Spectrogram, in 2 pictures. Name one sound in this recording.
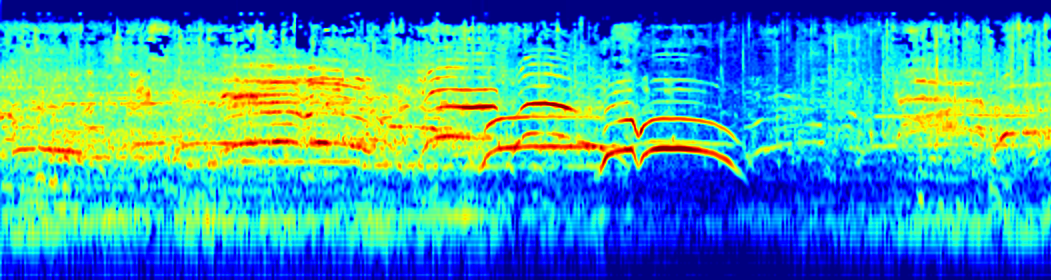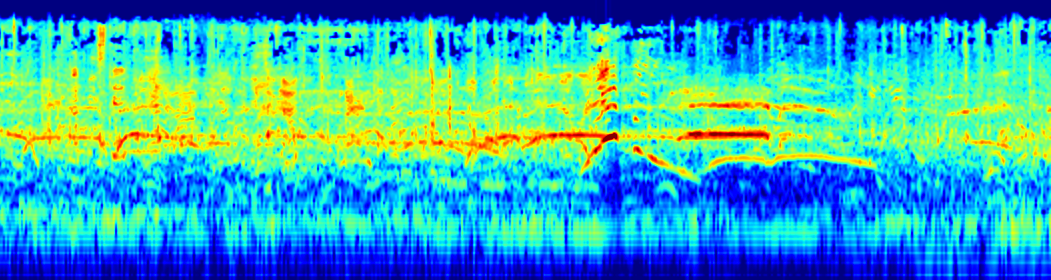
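Horses' hooves clop on pavement.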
